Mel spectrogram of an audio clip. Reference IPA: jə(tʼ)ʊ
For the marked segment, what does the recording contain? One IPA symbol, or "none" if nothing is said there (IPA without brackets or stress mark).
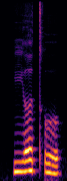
tʼ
